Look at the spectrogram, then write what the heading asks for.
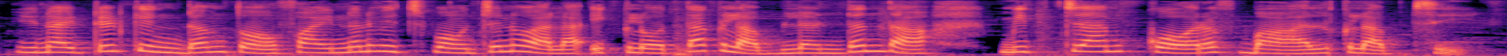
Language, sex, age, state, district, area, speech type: Punjabi, female, 18-30, Punjab, Patiala, urban, read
